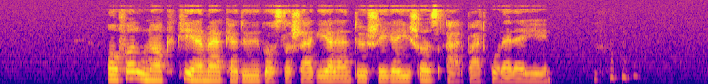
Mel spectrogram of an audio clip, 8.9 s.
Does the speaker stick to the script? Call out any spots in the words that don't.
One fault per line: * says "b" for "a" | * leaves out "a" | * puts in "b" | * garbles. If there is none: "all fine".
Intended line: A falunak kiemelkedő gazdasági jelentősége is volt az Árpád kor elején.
* leaves out "volt"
